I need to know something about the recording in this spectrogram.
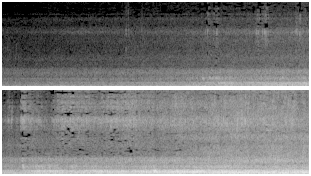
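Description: A passenger train approaches along the rails, its rumble growing steadily louder.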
